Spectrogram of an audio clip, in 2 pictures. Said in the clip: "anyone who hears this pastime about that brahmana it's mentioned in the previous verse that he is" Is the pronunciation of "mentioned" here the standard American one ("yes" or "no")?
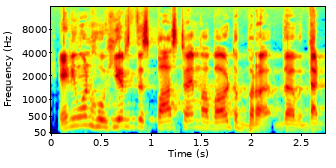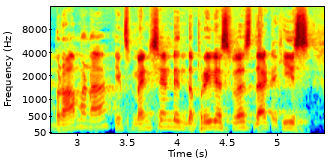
yes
